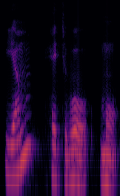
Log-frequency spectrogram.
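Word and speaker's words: mho: unit of electrical distance that's why it is generally pronounced as reverse direction m ho mo so therefore the very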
